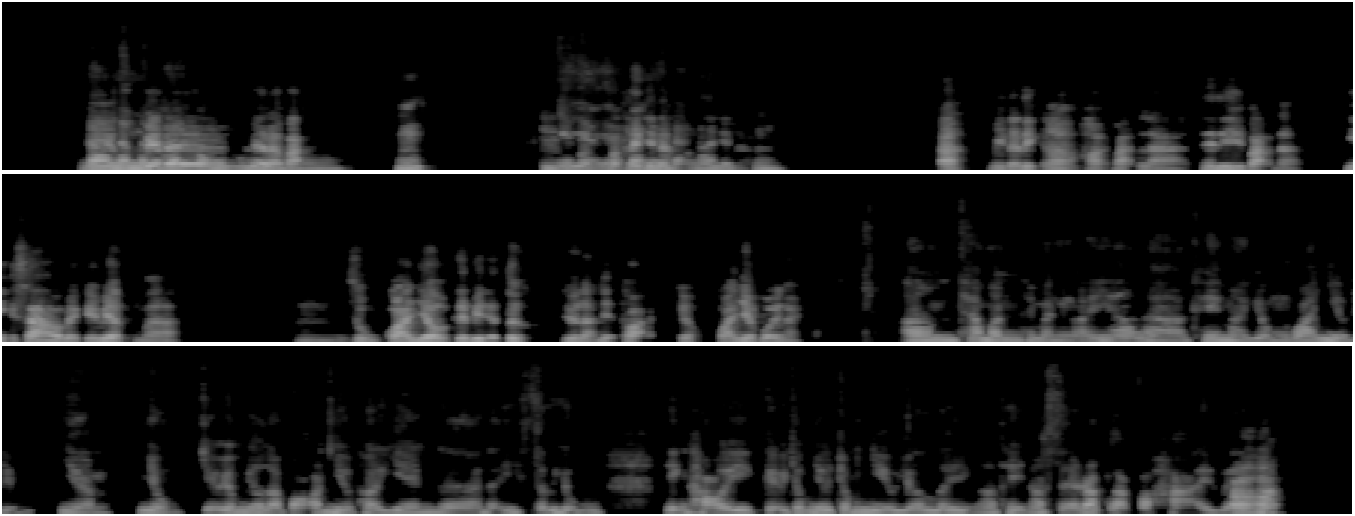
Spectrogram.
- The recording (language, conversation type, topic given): Vietnamese, unstructured, Bạn nghĩ sao về việc dùng điện thoại quá nhiều mỗi ngày?
- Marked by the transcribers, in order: tapping; other background noise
